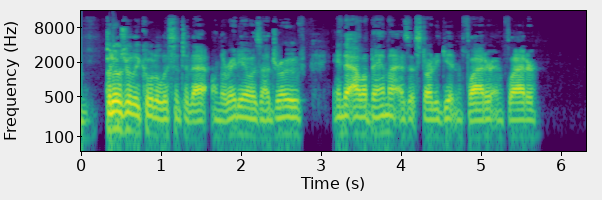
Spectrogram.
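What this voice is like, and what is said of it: Usual voice. Nothing is said of it.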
